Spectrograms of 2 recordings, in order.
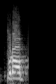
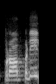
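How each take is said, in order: First: It is cut short with no final vowel. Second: It ends with an extra vowel syllable. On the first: The speaker calls it right. "लेकिन प्रॉप पढ़ेंगे इसको" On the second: The speaker calls it wrong. "प्रॉपरे लिखा हुआ है"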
